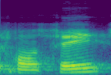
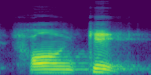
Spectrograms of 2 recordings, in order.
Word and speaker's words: français: on va donner un exemple il apprend le français sur Internet normalement on doit dire franqu mais la CDI rend la prononciation de la lettre C malgré la lettre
